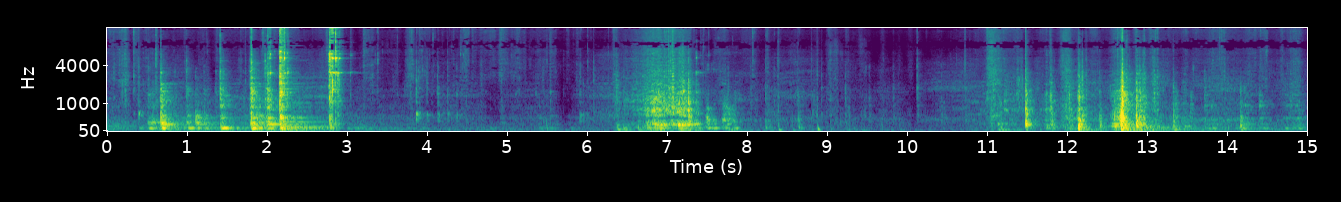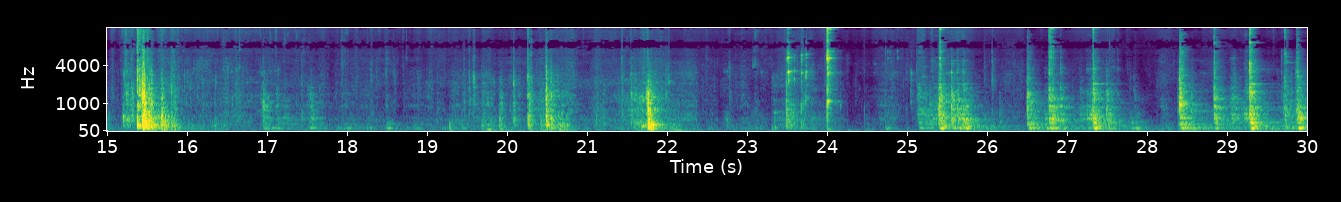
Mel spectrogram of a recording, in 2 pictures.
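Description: Wrench and metal fittings clinking and knocking in scattered sharp strikes as a 3/4-inch boiler drain valve is worked off and onto a steam boiler's drain pipe. A brief rushing noise about seven seconds in.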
